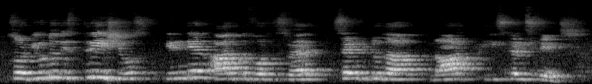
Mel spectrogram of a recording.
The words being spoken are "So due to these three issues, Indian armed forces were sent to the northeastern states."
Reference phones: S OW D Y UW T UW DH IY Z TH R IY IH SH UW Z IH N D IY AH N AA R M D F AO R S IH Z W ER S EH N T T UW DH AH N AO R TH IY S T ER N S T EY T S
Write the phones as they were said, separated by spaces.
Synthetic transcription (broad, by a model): S OW D Y UW T UW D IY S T R IY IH SH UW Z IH N D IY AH N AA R D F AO R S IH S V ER S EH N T T UW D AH N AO R T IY S T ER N S T EY T S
